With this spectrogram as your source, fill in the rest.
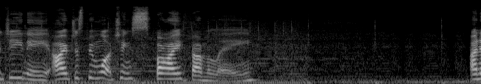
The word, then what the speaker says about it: Spy x Family: It's called Spy Family, but it's spelled Spy X Family.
